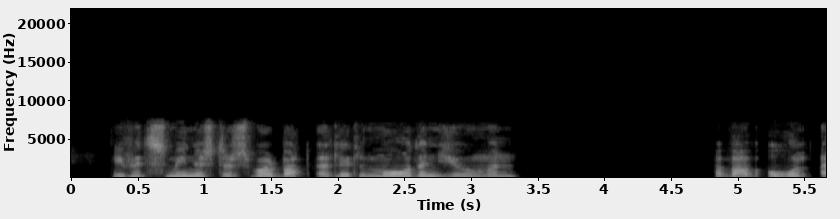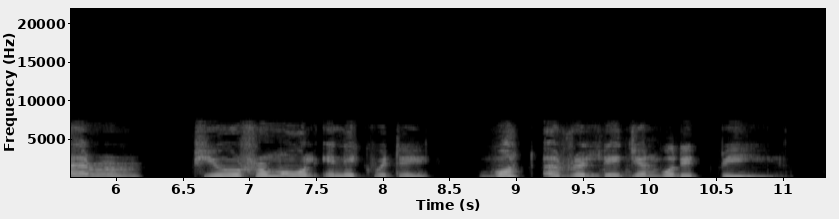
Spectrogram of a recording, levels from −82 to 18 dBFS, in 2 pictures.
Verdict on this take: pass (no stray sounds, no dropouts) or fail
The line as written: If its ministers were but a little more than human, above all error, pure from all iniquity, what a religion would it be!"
pass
